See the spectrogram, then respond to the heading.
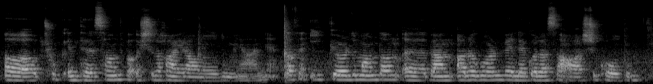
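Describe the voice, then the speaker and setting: A woman's voice: medium pitch, steady tone, brisk. A young woman chatting through a casual film review, gushing and loose, full of fillers. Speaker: film vlogger. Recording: roomy, distant mic, faint hiss.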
